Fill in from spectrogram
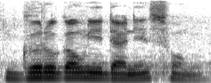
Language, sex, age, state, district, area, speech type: Bodo, male, 18-30, Assam, Chirang, rural, read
